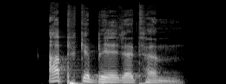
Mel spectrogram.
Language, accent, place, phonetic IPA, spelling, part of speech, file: German, Germany, Berlin, [ˈapɡəˌbɪldətəm], abgebildetem, adjective, De-abgebildetem.ogg
- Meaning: strong dative masculine/neuter singular of abgebildet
